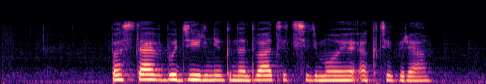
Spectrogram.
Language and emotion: Russian, neutral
